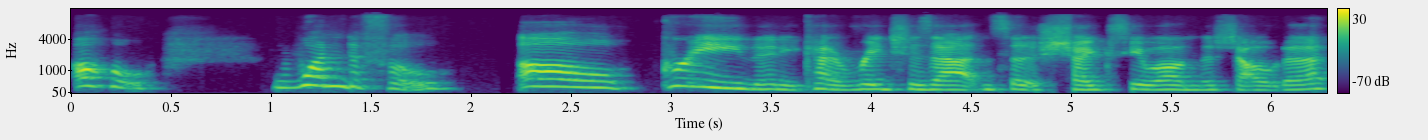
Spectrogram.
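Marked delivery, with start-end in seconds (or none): 0.0-3.4 very slow, loud, high, drawn-out delighted outburst. Retelling how Mr. Honeycutt reacts as he pulls it toward him: retelling Mr. Honeycutt's loud joy. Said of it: "Probably the loudest he's been".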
